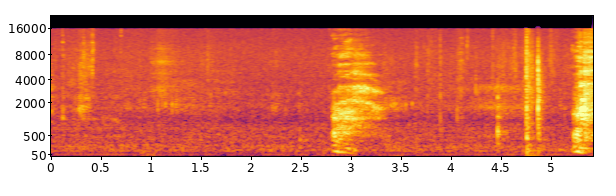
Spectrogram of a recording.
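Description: A man eating makes one short, loud throat noise about three seconds in, with low room hiss around it. A few sharp clicks follow near the end.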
